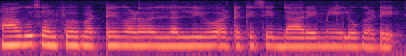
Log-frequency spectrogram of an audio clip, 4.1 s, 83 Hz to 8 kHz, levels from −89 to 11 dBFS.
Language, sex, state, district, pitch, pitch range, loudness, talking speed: Kannada, female, Karnataka, Bidar, 195 Hz, 185-200 Hz, -15 LUFS, 90 wpm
